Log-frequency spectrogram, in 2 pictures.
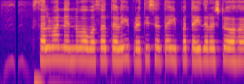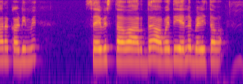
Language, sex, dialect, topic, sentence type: Kannada, female, Central, agriculture, statement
